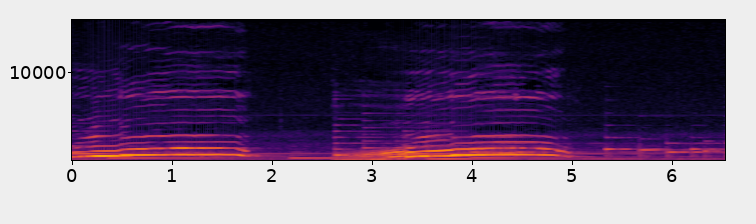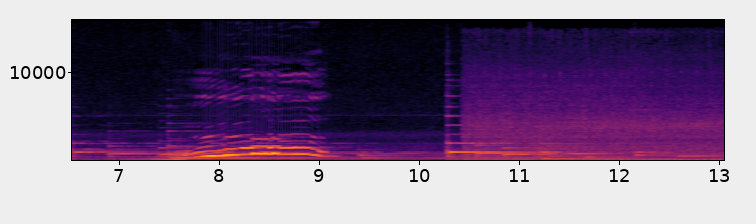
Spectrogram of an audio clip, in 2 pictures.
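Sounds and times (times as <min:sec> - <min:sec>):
dog howling: 0:00.0 - 0:01.9, 0:02.8 - 0:05.0, 0:07.5 - 0:09.2.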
